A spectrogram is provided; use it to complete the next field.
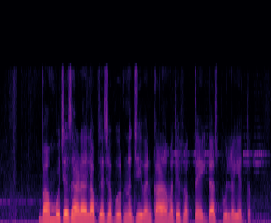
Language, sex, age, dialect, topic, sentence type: Marathi, female, 18-24, Northern Konkan, agriculture, statement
